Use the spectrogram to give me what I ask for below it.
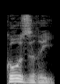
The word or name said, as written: causerie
